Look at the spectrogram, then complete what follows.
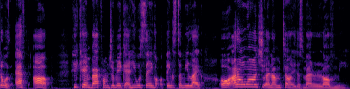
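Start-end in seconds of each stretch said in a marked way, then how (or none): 4.4-5.3 higher, louder, cold "I don't want you"; cold rejection. Retold or imitated. Husband rejecting his wife after Jamaica, loud and cold. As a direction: fling it at her like a stranger. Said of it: "that didn't even sound like him".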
